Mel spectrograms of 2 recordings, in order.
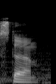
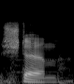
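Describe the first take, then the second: First: The name is said with English pronunciation. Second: The name is said with German pronunciation. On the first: "so we'll stick with Sturm" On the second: "or I suppose Sturm, but Germanic inflection's a bit difficult"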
